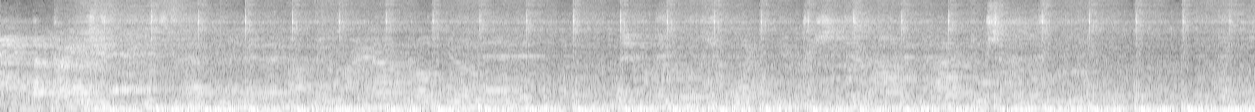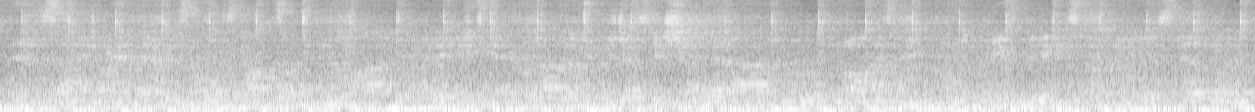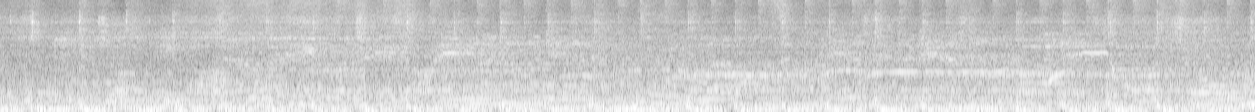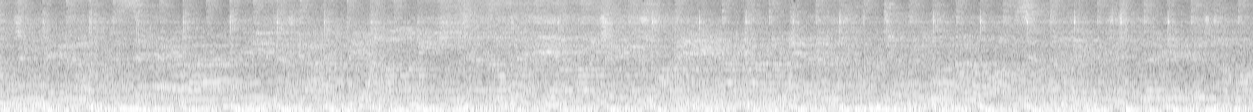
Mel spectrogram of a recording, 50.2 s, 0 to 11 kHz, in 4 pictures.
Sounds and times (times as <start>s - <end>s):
Music: 0.0s - 50.1s
Singing: 0.0s - 50.1s.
